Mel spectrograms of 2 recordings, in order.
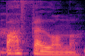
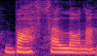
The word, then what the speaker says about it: Barcelona: But 그 C 소리가 약간 TH처럼 아, Barcelona. Barcelona.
